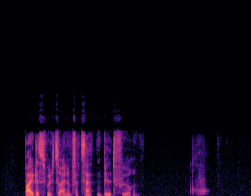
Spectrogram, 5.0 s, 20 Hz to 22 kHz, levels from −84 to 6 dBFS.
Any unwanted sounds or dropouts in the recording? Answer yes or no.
yes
